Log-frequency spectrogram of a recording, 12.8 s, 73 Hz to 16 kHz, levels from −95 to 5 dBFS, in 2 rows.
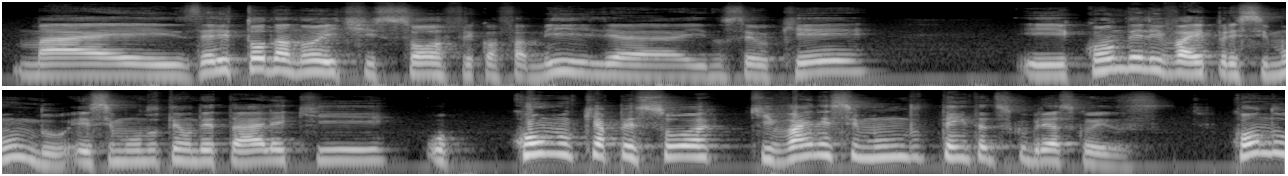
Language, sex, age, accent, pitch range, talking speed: Portuguese, male, 20-39, Brazilian, 145-200 Hz, 185 wpm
